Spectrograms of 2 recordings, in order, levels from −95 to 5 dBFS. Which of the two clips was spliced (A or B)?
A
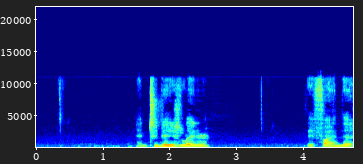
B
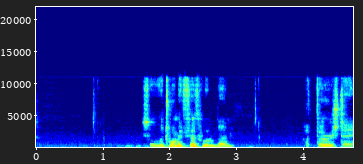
A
